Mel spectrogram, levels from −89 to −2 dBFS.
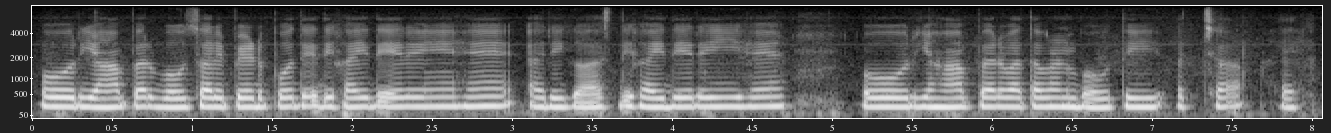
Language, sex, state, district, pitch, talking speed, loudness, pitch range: Marwari, female, Rajasthan, Churu, 205 Hz, 185 wpm, -15 LUFS, 200-210 Hz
